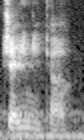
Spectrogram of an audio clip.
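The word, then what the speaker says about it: Janney: So the Wikipedia page is called Janey coupler, but it's spelt more like Janny.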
